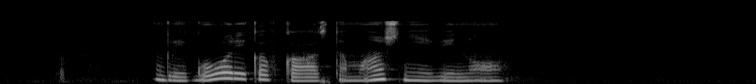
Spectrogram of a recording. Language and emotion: Russian, sad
